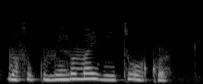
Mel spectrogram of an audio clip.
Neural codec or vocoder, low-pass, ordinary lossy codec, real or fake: none; 7.2 kHz; none; real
